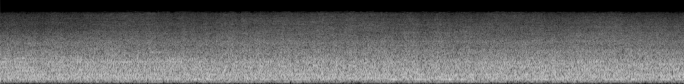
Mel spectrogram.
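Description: N700 Series Shinkansen standing at a station platform, giving off a steady rushing noise with a faint hum underneath.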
